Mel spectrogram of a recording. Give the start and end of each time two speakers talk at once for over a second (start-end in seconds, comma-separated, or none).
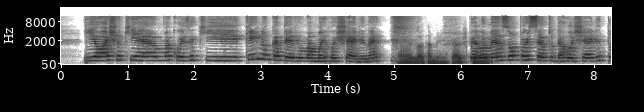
none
